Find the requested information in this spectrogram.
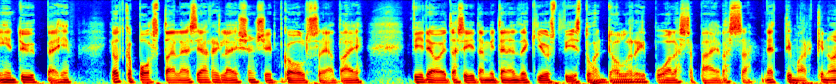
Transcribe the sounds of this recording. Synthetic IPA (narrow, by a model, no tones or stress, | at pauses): hint̪yːpːeihijo̞t̪kɑpo̞st̪ɑjleːsiærileiʃːænʃipɡ̥owlsːɑjɑ̰t̪ɑiʋideo̞jt̪ɑsiːt̪æmit̪ænet̪e̞kijust̪ʋiːst̪uhɑt̪̚do̞̰lːɑrḭːpuolesːɑpæjʋæsːæ̰ne̞t̪ːimɑrkːino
